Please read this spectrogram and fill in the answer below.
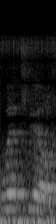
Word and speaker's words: Whitefield: to double check and it is pronounced whitfield so i guess american pronunciation we just got lazy and so we said whitfield and not white film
